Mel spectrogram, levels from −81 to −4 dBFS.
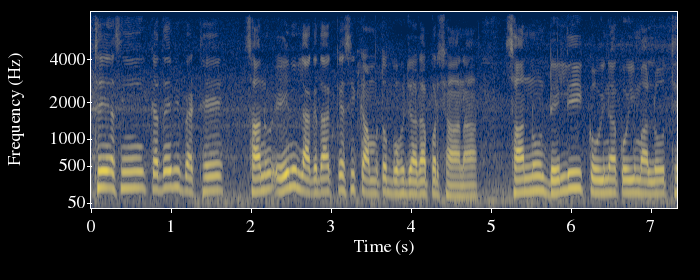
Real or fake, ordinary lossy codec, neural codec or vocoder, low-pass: real; none; none; none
